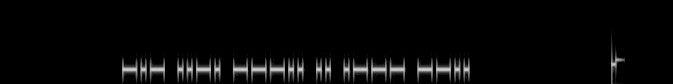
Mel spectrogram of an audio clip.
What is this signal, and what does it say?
Morse code, heard as a keyed tone, about 26 wpm, 700 Hz. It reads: KF8IJZ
